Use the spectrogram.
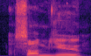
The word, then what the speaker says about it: Samu: your name uh like the original pronunciation is Samu okay it's kind of um like um it's pronouncing my real name with a different accent basically I gotcha like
